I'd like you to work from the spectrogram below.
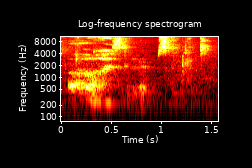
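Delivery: whispered dread of pain. Real, not acted. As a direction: breathe it out in fear of the pain. Dreading pain, mouth hurts.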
